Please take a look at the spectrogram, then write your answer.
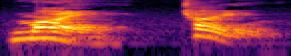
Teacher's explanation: জিহ্বাটি লো front থেকে high ফ্রন্টে যাবে এবং ঠোঁটটি আনরাউন্ডেড হবে।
